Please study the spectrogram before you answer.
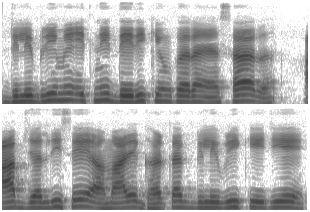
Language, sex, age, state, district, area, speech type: Hindi, male, 18-30, Uttar Pradesh, Ghazipur, rural, spontaneous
